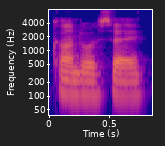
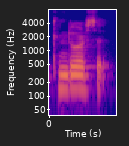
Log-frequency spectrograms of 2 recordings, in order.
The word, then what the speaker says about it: Condorcet: and just a note i totally butchered the french in this video um i called condorcet voting condorcet voting um so yeah it is pronounced condorcet um but i said condorcet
